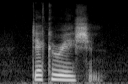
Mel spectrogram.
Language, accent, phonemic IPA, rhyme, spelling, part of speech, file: English, US, /ˌdɛkəˈɹeɪʃən/, -eɪʃən, decoration, noun, En-us-decoration.ogg
- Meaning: 1. The act of adorning, embellishing, or honoring; ornamentation 2. Any item that adorns, enriches, or beautifies; something added by way of embellishment or ornamentation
